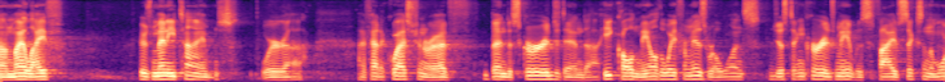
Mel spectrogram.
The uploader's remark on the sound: Sunday morning message from the 2024 Victory Conference at Falls Baptist Church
